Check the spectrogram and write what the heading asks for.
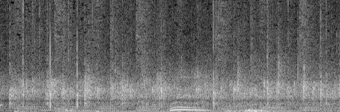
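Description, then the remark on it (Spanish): An audience applauds steadily in a dense, even wash of clapping for the work of the event's interpreters. A brief rising-and-falling voice or whistle cuts through midway. “tenemos que prestar especial atención a la labor de, eh, de nuestros intérpretes maravillosos, a los que pido un aplauso, por favor, para su labor.”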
